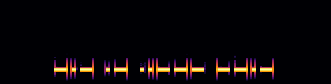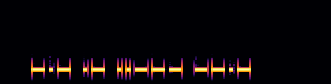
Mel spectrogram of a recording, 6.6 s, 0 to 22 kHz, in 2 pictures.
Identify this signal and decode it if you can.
Morse code, heard as a keyed tone, about 28 wpm, 700 Hz. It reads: KA2Q KA2Q
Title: USA Call Signs - 4 Characters - Repeated 2x - 28wpm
